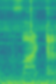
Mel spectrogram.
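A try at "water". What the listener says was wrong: नहीं होता, वाटर होता है। ओ, आ नहीं है, ओ है, वाटर।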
